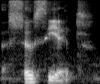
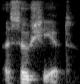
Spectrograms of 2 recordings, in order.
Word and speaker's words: associate: that doesn't work um so that c can either be an s sound or an sh sound we use both of them i'm pretty sure british people would use the sh one um and then if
